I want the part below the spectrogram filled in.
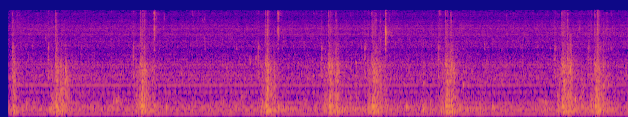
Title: Kitchenaid ice maker making clicking noises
